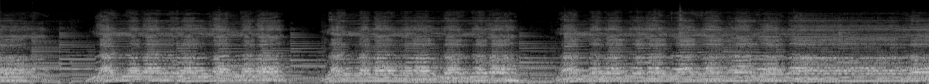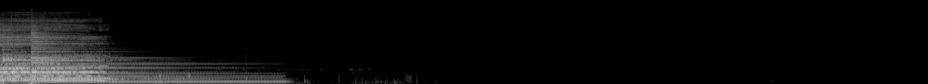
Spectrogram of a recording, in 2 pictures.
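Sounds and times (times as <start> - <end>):
three voices: 0.0 - 11.0.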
